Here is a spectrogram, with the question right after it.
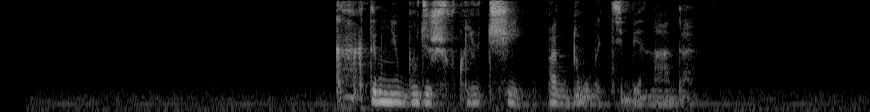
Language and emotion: Russian, angry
